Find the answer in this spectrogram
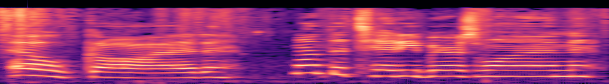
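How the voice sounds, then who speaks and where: A woman's voice: sits high, slow pace, a little hiss or hum. A woman voicing a bratty, squeamish teenage girl in a cartoon, with a valley-girl way of talking. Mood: whiny.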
